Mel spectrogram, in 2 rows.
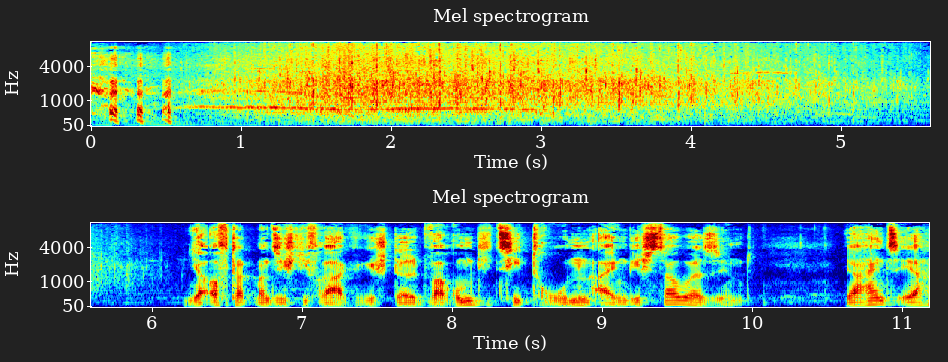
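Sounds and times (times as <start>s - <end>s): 
laughter: 0.0s - 5.2s
audience applause: 0.0s - 6.1s
speech: 0.1s - 0.8s, 6.2s - 11.1s.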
